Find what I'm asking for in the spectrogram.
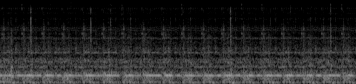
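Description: A sewing machine running steadily during free-motion quilting, a continuous close mechanical whir with a fast needle rhythm throughout, without talking.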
